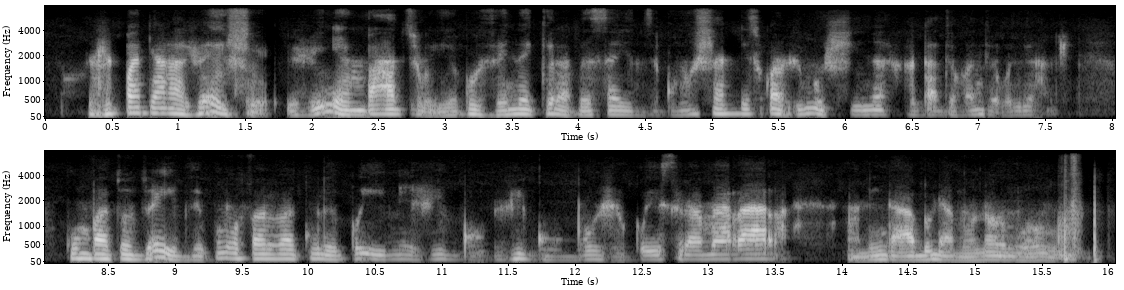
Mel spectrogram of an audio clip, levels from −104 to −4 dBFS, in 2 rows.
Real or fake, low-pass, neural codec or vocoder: fake; 7.2 kHz; codec, 32 kHz, 1.9 kbps, SNAC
